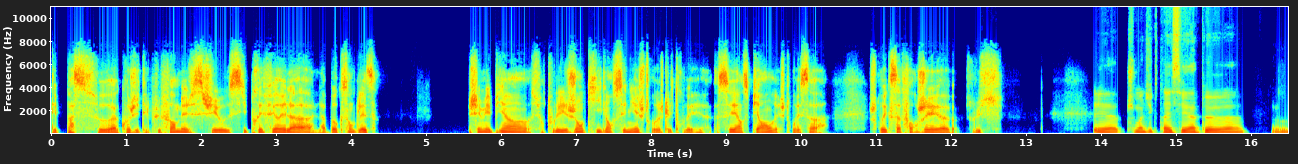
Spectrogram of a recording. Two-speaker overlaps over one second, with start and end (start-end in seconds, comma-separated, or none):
none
